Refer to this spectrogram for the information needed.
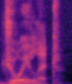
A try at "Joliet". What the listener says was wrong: Joliet? The I is on the other side of the L.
